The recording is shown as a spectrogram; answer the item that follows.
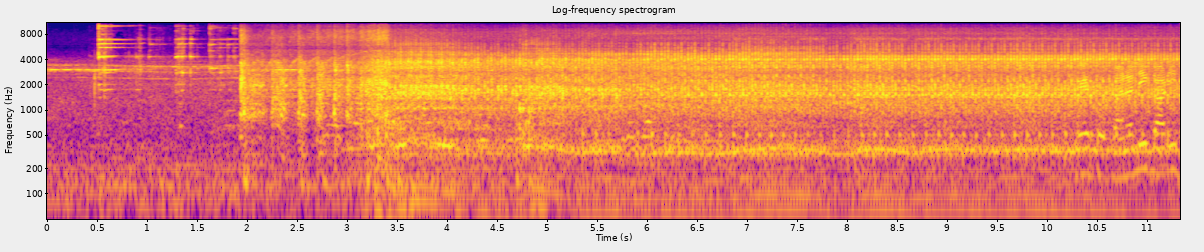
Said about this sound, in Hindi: तो अभी करते हैं इस कार को स्टार्ट।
